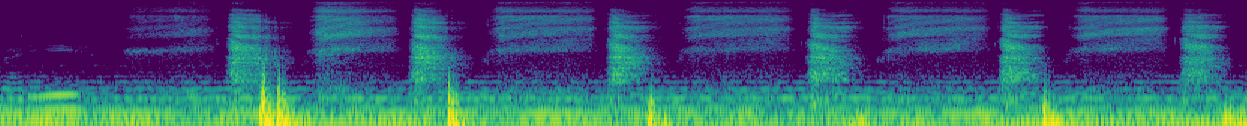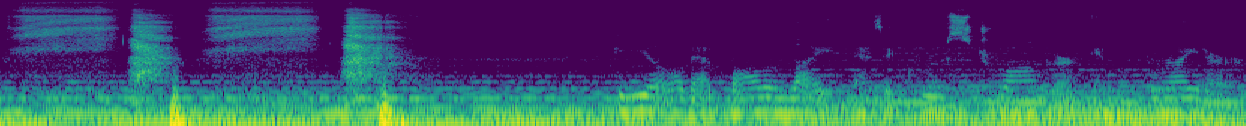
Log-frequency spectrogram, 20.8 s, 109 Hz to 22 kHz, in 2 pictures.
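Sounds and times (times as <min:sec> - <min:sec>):
low hum: 0:00.0 - 0:20.6
deep breaths in through the nose and out through the mouth: 0:01.0 - 0:14.2.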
